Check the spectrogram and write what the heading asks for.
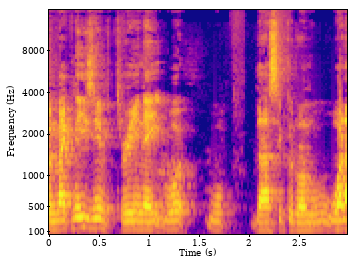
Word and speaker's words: threonate: Threonate? – Yeah.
